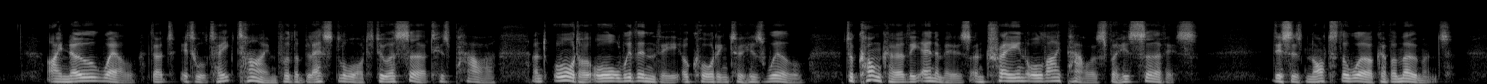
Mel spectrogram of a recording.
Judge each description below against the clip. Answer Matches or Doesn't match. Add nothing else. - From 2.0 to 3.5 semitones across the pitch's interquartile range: Doesn't match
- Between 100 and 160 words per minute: Doesn't match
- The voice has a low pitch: Matches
